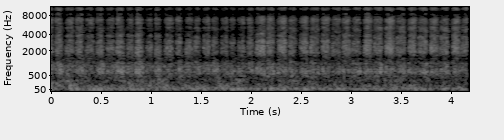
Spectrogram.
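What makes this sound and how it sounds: A green felt-tip Sharpie marker is rubbed back and forth over a thin paper coloring book page lying on a fabric surface, coloring it in while the other hand holds the book. The result is a quiet, steady, rhythmic scratchy rubbing that is bright and hissy with very little low end.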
